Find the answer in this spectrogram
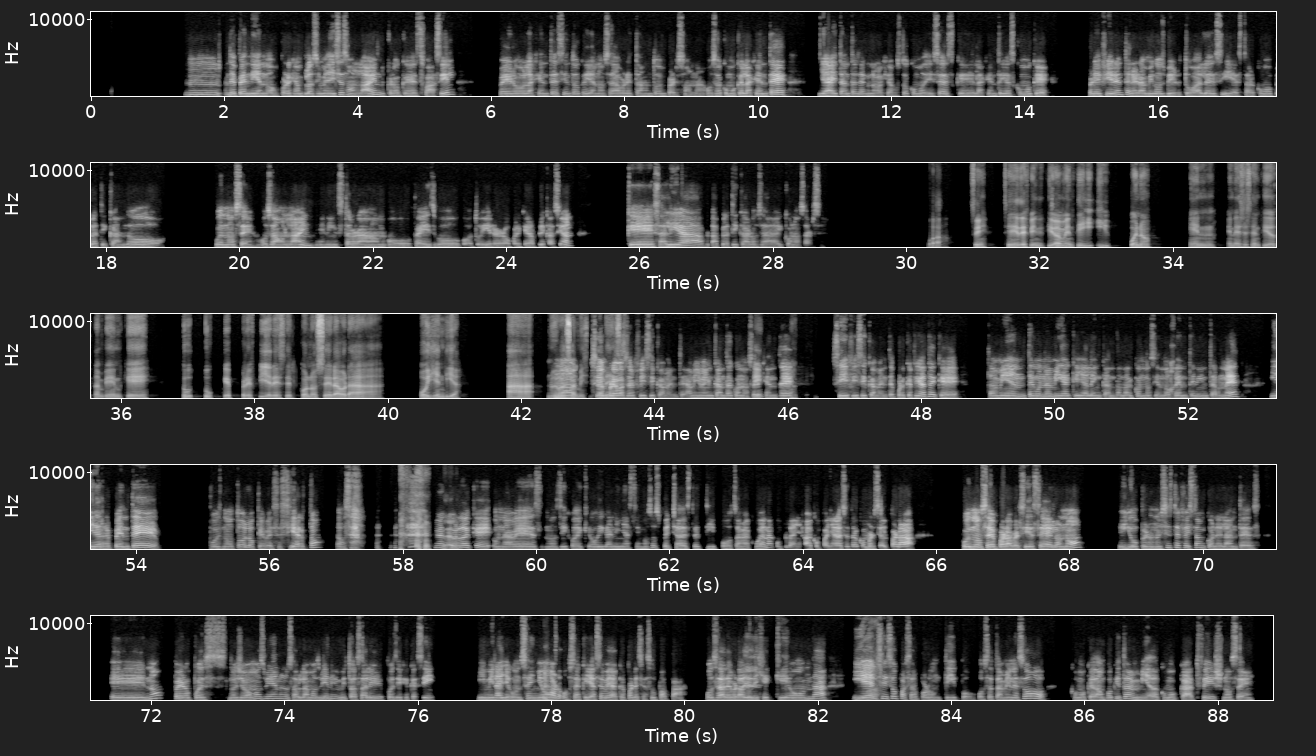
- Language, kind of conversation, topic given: Spanish, podcast, ¿Qué amistad empezó de forma casual y sigue siendo clave hoy?
- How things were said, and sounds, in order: tapping; laughing while speaking: "es cierto. O sea"; laugh; chuckle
